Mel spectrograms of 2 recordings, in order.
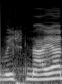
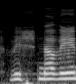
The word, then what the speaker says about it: विष्णवे: जॾहिं वठे थो त हू विष्णाया नमः चए थो इंस्टेड ऑफ करेक्ट विष्णवे नमः।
